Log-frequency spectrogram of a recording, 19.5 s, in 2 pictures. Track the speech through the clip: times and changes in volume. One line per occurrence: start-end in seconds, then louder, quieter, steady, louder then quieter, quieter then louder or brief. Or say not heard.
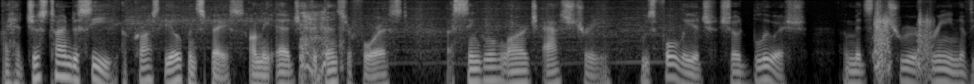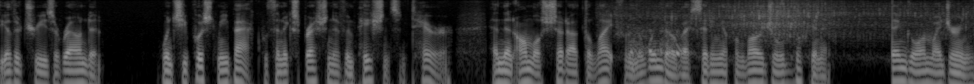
0.0-19.4 quieter.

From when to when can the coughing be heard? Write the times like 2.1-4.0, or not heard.
2.8-3.5, 8.7-9.3, 16.0-16.7.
